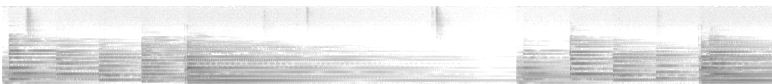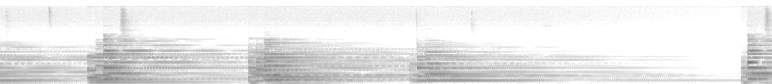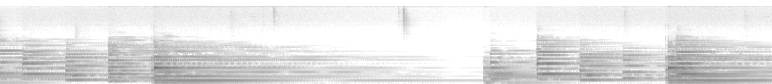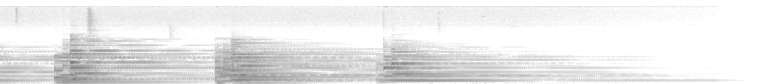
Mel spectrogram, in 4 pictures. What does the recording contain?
Sad boy
My second recording with fortepiano.
Please, do not forget to indicate me. It's can be HELPFUL for me.
Enjoy :)
ambience, ambient, atmosphere, background, background-music, background-sound, boy, children, cinematic, day, drama, dramatic, field-recording, film, fl, fortepiano, kid, little, movie, pianino, piano, rain, rainy, reverb, sad, studio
